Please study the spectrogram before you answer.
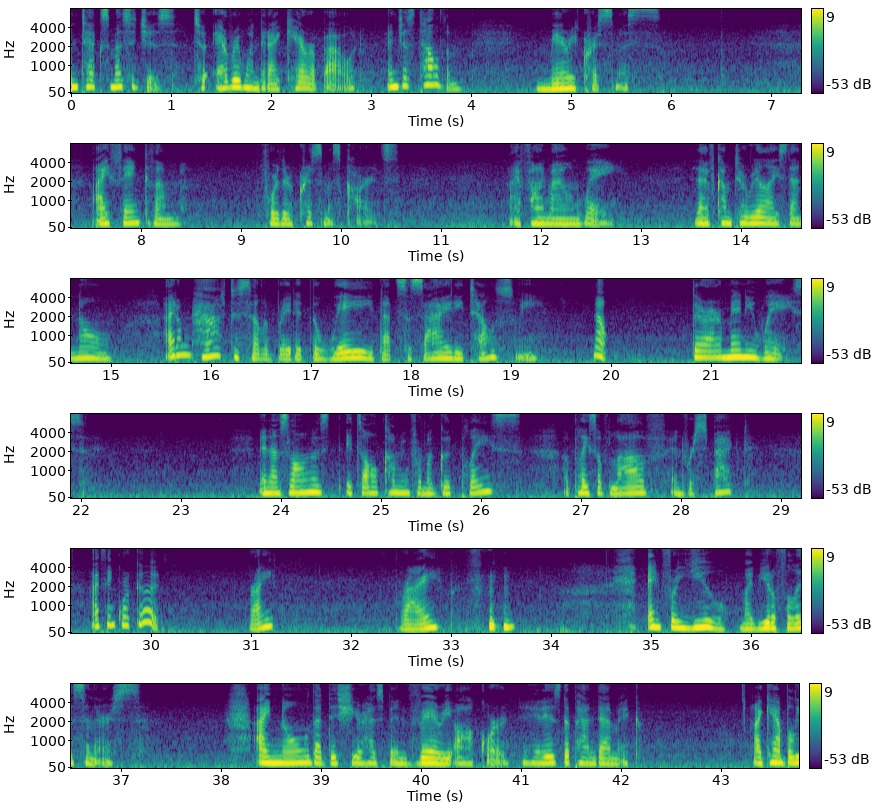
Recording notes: I recorded this episode outside over at my secret favourite place in Toronto. There is some traffic sounds, pedestrians and lots of wet snow sounds too! I kept pacing back and forth so you hear me catching my breath a lot - oops!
